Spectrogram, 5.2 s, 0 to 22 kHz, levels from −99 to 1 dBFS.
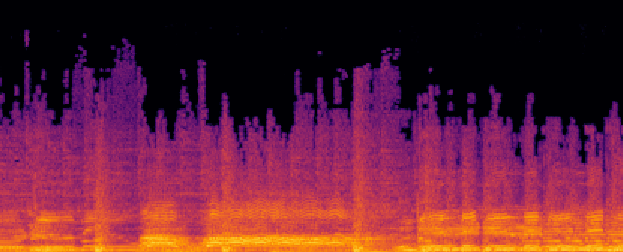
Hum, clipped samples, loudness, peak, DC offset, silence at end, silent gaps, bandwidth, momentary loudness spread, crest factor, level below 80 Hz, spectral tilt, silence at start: none; under 0.1%; -15 LUFS; -4 dBFS; under 0.1%; 0 s; none; 15 kHz; 6 LU; 12 dB; -34 dBFS; -5 dB/octave; 0 s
